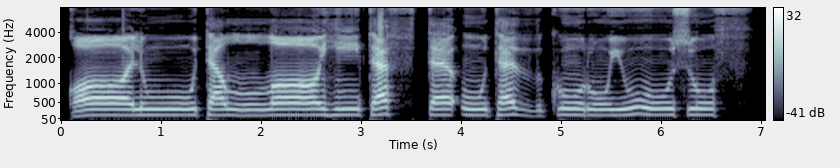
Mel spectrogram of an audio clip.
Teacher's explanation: So here we notice that we did not extend the waw. We only pronounced a dhamma.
